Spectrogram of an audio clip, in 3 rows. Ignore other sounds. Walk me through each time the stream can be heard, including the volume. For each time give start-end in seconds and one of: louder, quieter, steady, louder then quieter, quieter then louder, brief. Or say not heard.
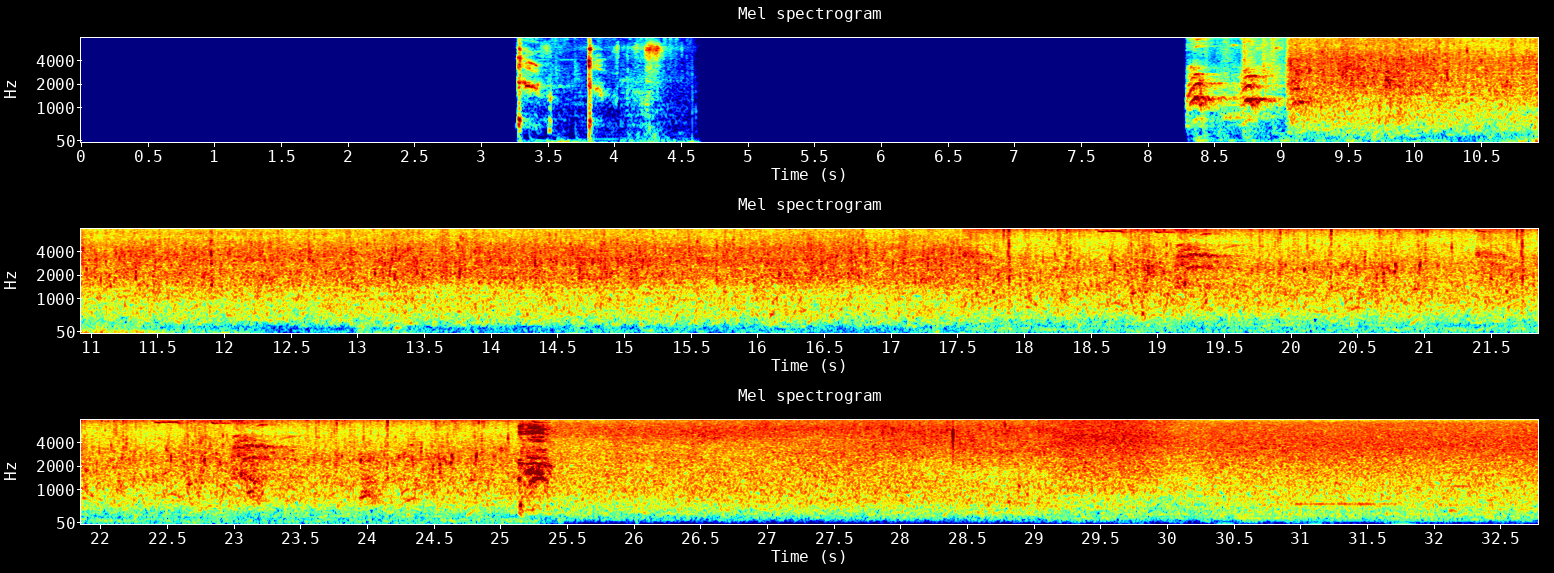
9.0-32.7 steady.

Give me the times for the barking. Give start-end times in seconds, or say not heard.
8.2-10.0, 23.1-24.2.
